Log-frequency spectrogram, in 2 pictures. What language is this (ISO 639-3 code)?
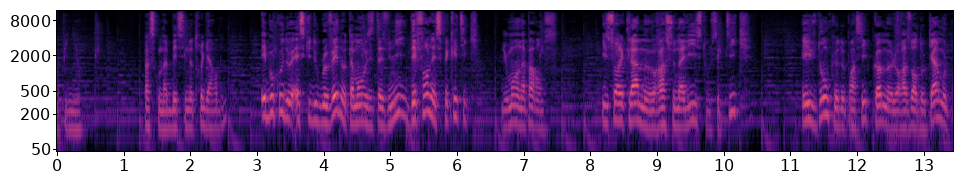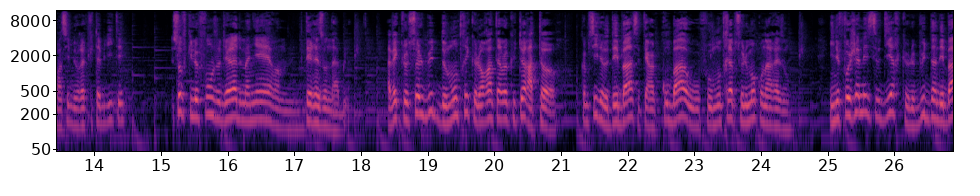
fra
